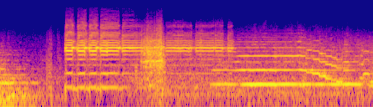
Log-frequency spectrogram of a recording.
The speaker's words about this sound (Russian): Чего вы тут вертитесь? Идите, идите отсюда. Видите, тут машины ходят.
